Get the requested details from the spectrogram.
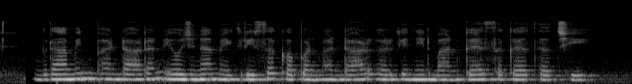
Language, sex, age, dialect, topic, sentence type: Maithili, female, 18-24, Southern/Standard, agriculture, statement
